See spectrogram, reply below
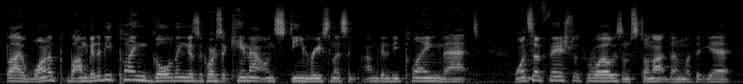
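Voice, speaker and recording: Bright, rambling young man on podcast. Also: a little high, fairly even intonation, quick pace. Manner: rambling, filler-heavy, laughs often. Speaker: podcast host. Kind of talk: casual solo gaming podcast talk.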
